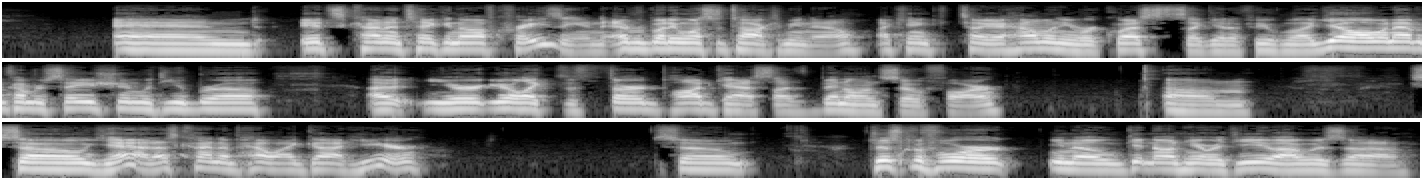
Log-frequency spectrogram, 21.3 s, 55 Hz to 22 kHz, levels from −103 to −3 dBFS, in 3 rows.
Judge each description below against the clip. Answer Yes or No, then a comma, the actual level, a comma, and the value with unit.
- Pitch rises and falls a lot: No, average, 3.1 semitones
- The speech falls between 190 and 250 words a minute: Yes, fast, 205 wpm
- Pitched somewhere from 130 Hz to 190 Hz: Yes, medium, 140 Hz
